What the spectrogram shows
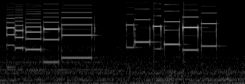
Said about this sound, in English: the sounds coming out of this computer sounds like an 8-bit video game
